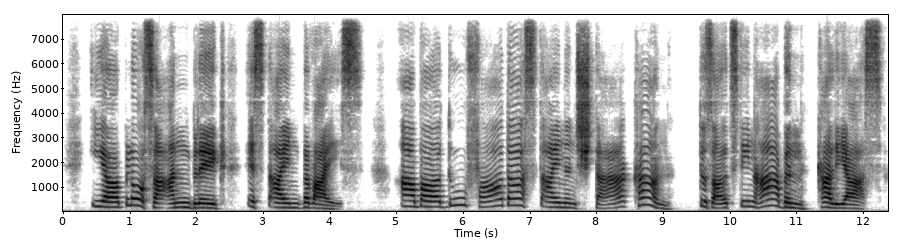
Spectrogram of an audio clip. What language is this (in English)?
German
